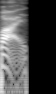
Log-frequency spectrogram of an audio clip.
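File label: "bai", Mandarin pinyin, neutral tone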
